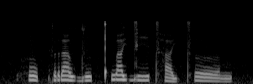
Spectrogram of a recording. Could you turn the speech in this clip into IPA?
hoː˨˩p̚kra˨˩w duː˨˩t̚kʰwa˧j diː˦˥tʰa˩˦j tʰɤː˨˩n

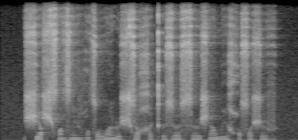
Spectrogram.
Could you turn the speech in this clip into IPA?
ʃeʃsˤã zẽvẽsˤy lˠẽɭœʃzœ χekʼɵzœ sə˞ʃã wi χɵsˤɵʃɵv

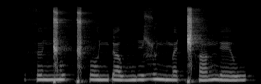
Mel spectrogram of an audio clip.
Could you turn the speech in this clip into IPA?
hɘ ŋ͡ǁuǁʰoːɲɗɐːwŋi ɮuɲmɛǁʰɐ ŋew

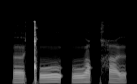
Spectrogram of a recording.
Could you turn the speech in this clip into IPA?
ɐǃo ʔoqʰə

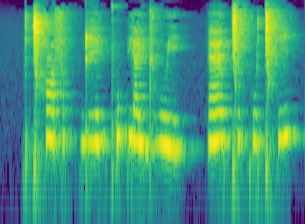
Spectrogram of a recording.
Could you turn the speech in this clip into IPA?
ǀʰɒs | ɖʱeɡkʷʼipjæj dʱuj | ælǀikʷiǀʰi

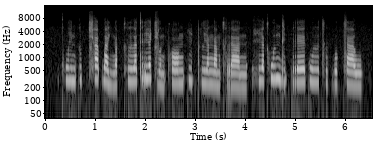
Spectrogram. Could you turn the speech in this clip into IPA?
kʰwi˧n kɯ˦˥k̚t͡ɕʰa˥˩p̚wa˨˩jŋa˨˩p̚ kʰlɯ˦˥a̯ tri˥˩a̯t͡ɕo˩˦n pʰɔː˦˥ŋki˥˩ʔ pʰli˧a̯ŋa˧m kʰra˧n | hi˧a̯kʰwɯ˥˩ŋdi˨˩ʔ prɛː˦˥kwɯː˧tʰɯ˨˩k̚ wo˦˥k̚sa˧w

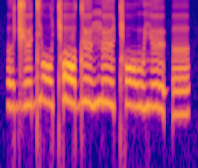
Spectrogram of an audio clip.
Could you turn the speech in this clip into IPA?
ə̤˩d͡ʒø˩ djɔ̤˥˩cʰɔ˥˩ dø˥˩ ŋø˥˩cʰɔ̤˥˩u̯ jø˥˩ ʔə˩

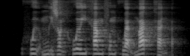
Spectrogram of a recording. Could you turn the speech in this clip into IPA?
hwɨ̰˧˨ə̯mḭ˧˨ zɔ̰˧˨nhwə˧jha˧mfə˨˦m hwa̰˧˨wma˦˥k̚ha̰˧˨nʔ

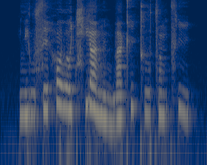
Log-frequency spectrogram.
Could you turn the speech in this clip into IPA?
lju˧ se˧hɔ˥˧lɔ˧ t͡ɕʰja˥˧ n̪ĩ˨˩mwa˧kʰi˥˧ kʰu˧ t͡sɔ̃˧mt͡sʰi˥˧

